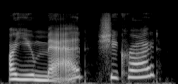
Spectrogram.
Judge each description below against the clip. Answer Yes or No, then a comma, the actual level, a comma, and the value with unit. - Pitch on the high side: Yes, very high, 275 Hz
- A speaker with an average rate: Yes, average, 170 wpm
